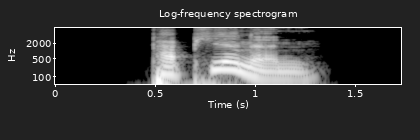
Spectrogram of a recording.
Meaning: inflection of papieren: 1. strong genitive masculine/neuter singular 2. weak/mixed genitive/dative all-gender singular 3. strong/weak/mixed accusative masculine singular 4. strong dative plural
- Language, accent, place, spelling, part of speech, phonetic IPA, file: German, Germany, Berlin, papiernen, adjective, [paˈpiːɐ̯nən], De-papiernen.ogg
